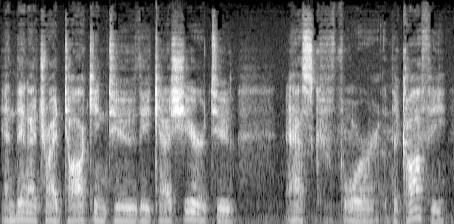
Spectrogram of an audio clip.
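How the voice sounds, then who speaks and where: A middle-aged man, hoarse and raspy from losing his voice, talks through his work in an unhurried way, thinking aloud with fillers. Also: fairly low pitch, fairly even intonation, a bit bright, a little hiss or hum. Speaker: vlogger. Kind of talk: casual vlog narration while working. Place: inside a step van.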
